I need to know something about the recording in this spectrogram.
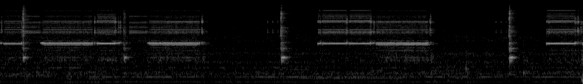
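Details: Failed 1TB hard drive (Toshiba or Western Digital) from a DVR that failed due to bad HDD, beeping on power-up: high steady second-long beeps every couple of seconds between faint clicks, never spins up properly; drive is junk.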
